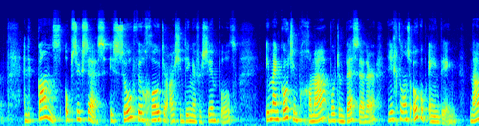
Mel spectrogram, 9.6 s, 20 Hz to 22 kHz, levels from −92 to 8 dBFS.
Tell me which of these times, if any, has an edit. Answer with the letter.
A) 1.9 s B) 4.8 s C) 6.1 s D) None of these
D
